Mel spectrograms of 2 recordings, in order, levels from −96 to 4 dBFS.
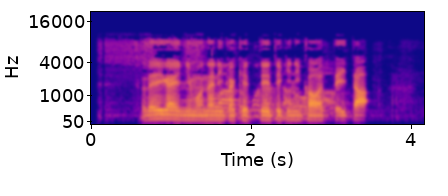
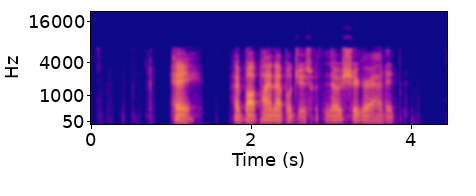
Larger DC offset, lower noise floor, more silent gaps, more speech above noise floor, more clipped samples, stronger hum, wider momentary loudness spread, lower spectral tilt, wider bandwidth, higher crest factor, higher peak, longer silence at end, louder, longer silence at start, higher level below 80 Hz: neither; second, -64 dBFS vs -76 dBFS; second, none vs 1.48-1.72 s; second, 41 dB vs 53 dB; neither; neither; second, 7 LU vs 14 LU; about the same, -4 dB/octave vs -3 dB/octave; about the same, 11 kHz vs 10 kHz; second, 18 dB vs 24 dB; second, -6 dBFS vs -2 dBFS; about the same, 0.7 s vs 0.7 s; about the same, -23 LUFS vs -23 LUFS; second, 0.55 s vs 1 s; second, -70 dBFS vs -64 dBFS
